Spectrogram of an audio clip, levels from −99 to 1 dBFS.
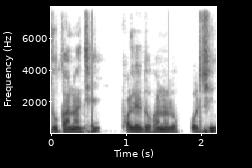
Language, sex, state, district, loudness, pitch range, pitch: Bengali, male, West Bengal, Dakshin Dinajpur, -23 LUFS, 120-130 Hz, 125 Hz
